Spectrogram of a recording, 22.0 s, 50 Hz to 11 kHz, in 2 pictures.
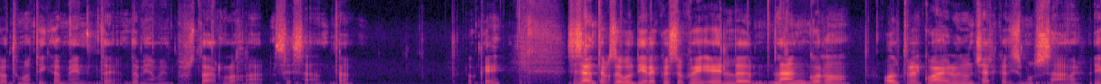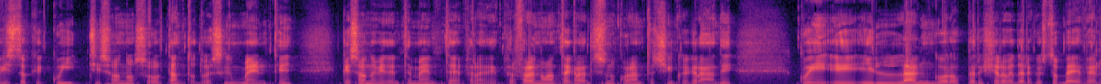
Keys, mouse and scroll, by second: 0.7 click.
